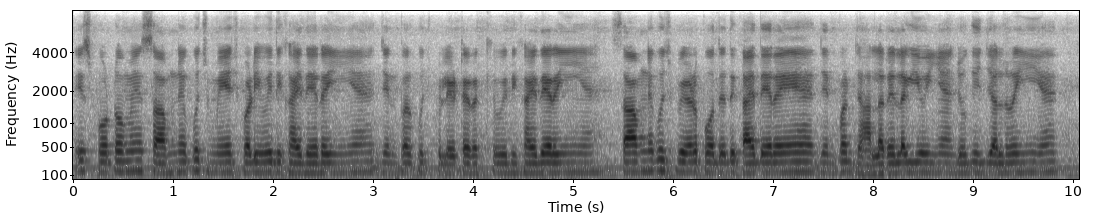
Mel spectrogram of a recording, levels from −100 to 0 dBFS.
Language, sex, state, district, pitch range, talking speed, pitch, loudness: Hindi, male, Uttar Pradesh, Shamli, 125-135 Hz, 240 wpm, 130 Hz, -19 LUFS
